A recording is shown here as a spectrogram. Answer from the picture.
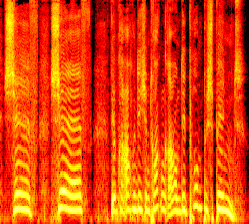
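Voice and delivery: high calling across a hall; shouting. A narrator's reading. Elf calling Santa across the hall, urgent shout. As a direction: call out urgently to the boss. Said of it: "brüllte einer".

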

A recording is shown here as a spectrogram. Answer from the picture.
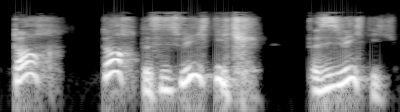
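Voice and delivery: high, urgent "doch, doch", pressing the point; emphatic insistence. Retold or imitated. His inner voice insisting against the warnings, urgently. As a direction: insist fervently, as if arguing with yourself.

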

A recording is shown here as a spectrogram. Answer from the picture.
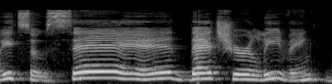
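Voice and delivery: slow line with "sad" held long; SAD drawn out. Shown as a demonstration. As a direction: linger on the vowel of "sad". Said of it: "Esse sad fica alongado".

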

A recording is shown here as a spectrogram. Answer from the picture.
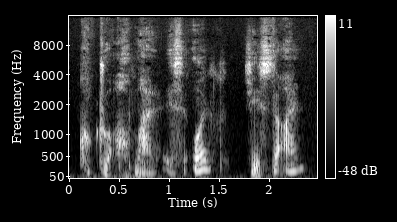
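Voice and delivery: put-on a soft breathy hush, then rising like asking a small child; hushed coaxing mother. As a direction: coax the child to look, half whispered. Mutter sucht mit Kind Geister. (Mutter flüstert dem Kind lockend zu)

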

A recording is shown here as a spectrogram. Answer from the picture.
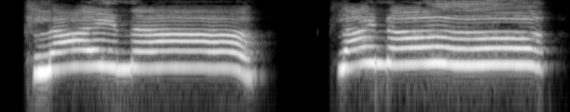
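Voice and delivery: hoch gerufen, suchend; Rufen. Acted. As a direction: ruf besorgt nach dem Kleinen. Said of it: "Sie riefen". (die Wichtel rufen besorgt nach dem Kleinen)

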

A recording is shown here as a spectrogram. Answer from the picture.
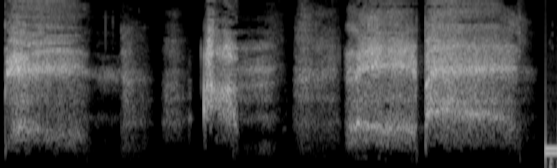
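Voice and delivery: creepy caller whispering with long gaps. A narrator's reading. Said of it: "die Flüsterstimme". (unheimliches Flüstern mit langen Pausen)

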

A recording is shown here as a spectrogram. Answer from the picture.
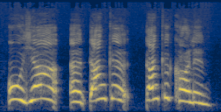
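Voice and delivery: very high, happy little creature; high Schwubi voice. Acted. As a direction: thank him as a tiny creature. Schwubis thank Colin.

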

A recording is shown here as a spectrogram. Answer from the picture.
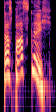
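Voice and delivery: high-pitched protest; calling out. A narrator's reading. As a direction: call out the objection. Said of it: "rief Rix". (rufend, mit hoher Stimme)

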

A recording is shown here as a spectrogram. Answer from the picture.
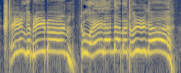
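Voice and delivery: high, slow put-on grocer voice, furious; yelling after the fleeing thief; furious shout. A narrator's reading. Angry grocer calling after the fleeing boy, high and slow. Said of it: "rief der erzürnte Herr Vegettini".

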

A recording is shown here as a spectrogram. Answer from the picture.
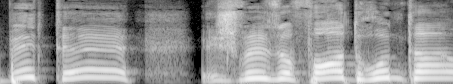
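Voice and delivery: high, pleading panic, slowed on the plea; retold panicked yell. Retelling his terror in the gondola to his friend, high panicked begging. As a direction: beg to get off the gondola like it's life or death. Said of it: "und so geschrien".

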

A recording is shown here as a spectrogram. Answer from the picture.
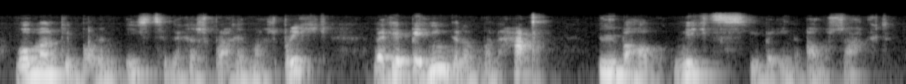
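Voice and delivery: ordinary delivery

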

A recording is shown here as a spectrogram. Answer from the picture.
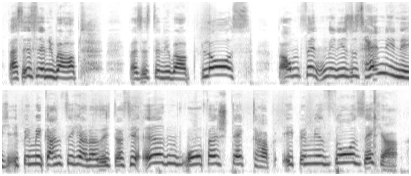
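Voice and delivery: put-on high, whiny child voice; exasperated little pirate. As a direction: insist like a puzzled, frustrated little boy.

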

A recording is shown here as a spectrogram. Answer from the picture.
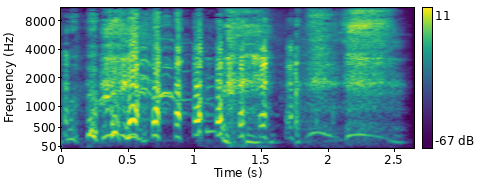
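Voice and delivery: real laugh breaking out high; high delighted laughter; high burst of laughter. Real, not acted. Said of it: "laughing at Oranienburg mix-up".

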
